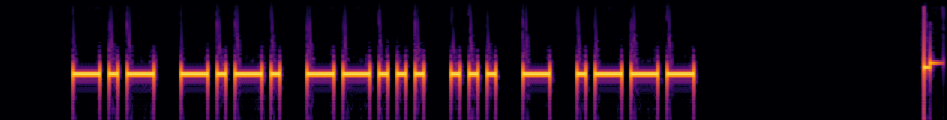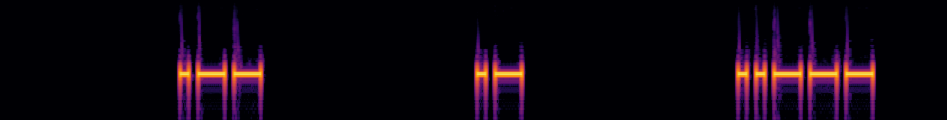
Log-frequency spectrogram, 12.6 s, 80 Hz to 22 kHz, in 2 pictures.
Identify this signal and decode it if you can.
Morse code, heard as a keyed tone, about 20 wpm, spaced as for 11 wpm, 700 Hz. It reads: KC7STJ WA2
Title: USA Call Signs - 6 Characters - 8x Character Spacing - 20wpm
